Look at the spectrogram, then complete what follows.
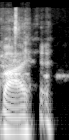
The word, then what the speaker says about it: Vi: Vi. Yeah, I'm I think it's Vi. I I I don't think it's six. It's Vi, yeah.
